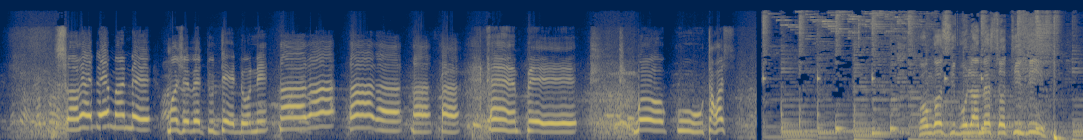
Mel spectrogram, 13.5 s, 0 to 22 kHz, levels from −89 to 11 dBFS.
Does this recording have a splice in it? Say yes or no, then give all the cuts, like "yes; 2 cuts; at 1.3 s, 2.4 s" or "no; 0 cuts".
yes; 1 cut; at 9.4 s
